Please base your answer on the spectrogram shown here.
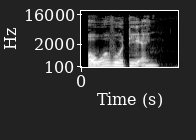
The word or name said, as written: overvurdering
